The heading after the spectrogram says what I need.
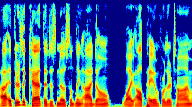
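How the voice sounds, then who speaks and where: Speaking very fast with an American accent, a man with a fairly high pitch keeps his intonation fairly even on a very clean recording with a silent background. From US South, northern Louisiana (Shreveport). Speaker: drummer. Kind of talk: casual interview chat. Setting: studio.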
